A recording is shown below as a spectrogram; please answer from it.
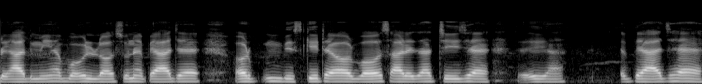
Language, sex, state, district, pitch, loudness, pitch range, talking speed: Hindi, male, Bihar, West Champaran, 135 Hz, -17 LUFS, 130-140 Hz, 170 wpm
